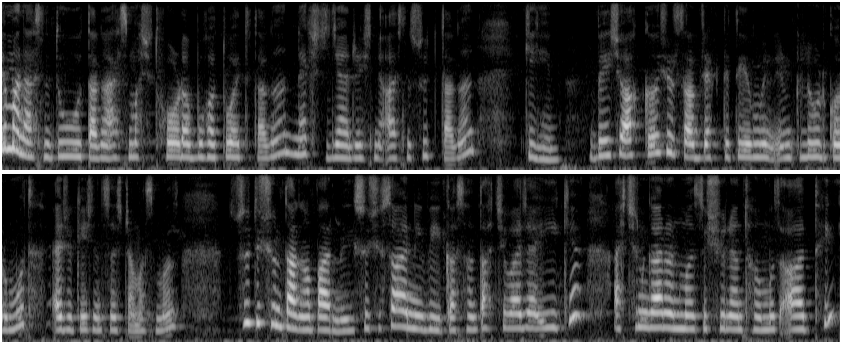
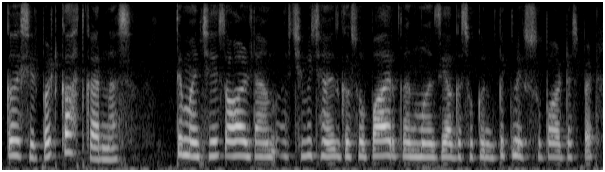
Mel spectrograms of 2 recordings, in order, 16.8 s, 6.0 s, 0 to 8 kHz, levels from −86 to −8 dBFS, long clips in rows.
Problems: background sounds at intervals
